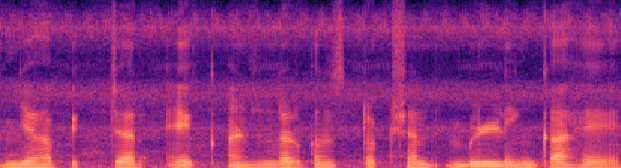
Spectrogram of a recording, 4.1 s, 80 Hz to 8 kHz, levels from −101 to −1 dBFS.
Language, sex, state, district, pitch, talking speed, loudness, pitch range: Hindi, male, Bihar, Samastipur, 130 Hz, 115 wpm, -21 LUFS, 125-135 Hz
